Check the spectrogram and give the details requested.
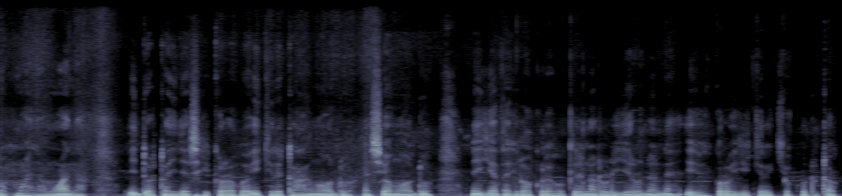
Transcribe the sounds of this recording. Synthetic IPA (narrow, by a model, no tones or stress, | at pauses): mwaɲamwa̰ɲaidɔtaiɾasi̥kikoɾoɾaɣwoḭkeɾetaaŋɔdunasjɔŋɔduneɣiaðaɣeɾwakoɾjaɣokeɾenaɾoɾieɾonɛnɛeɣeke̥kɔɾɔ̰iɣekeɾḛkjokoduta̰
